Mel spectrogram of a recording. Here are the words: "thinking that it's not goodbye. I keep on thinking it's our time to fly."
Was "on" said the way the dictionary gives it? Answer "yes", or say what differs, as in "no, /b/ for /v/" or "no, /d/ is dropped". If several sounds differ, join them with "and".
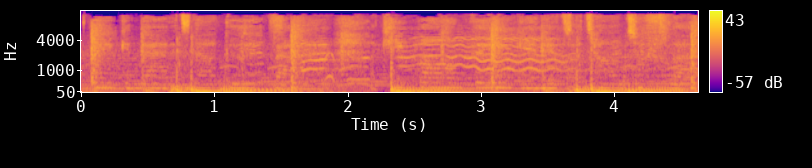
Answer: no, /l/ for /n/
